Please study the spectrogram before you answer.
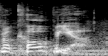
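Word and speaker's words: Pokopia: How do you pronounce it? Whatever you pronounce it. Pop. It's pronounced Pakopia.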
